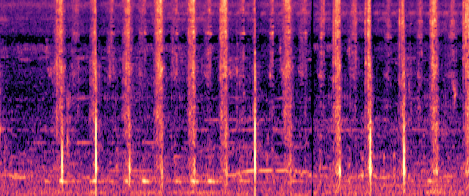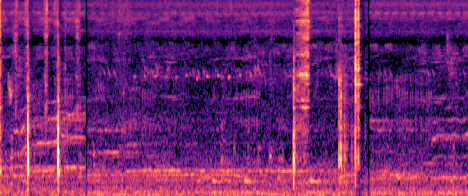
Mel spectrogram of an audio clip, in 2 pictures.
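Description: Large kitchen knife chopping sliced leaves on a wooden chopping board: a run of quick, even knocks of the blade, about two to three a second, that stops about eight seconds in, with two more knocks near the end.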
